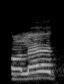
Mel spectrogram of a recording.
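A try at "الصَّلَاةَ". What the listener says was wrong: Kasih baris. As-sholat. Sholata.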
